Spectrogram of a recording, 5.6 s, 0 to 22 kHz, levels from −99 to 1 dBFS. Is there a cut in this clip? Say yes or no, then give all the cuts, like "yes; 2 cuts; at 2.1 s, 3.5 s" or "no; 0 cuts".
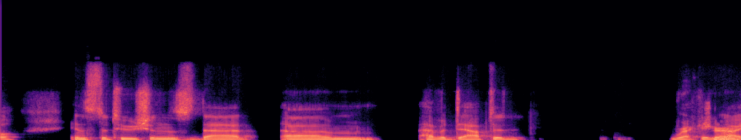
no; 0 cuts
